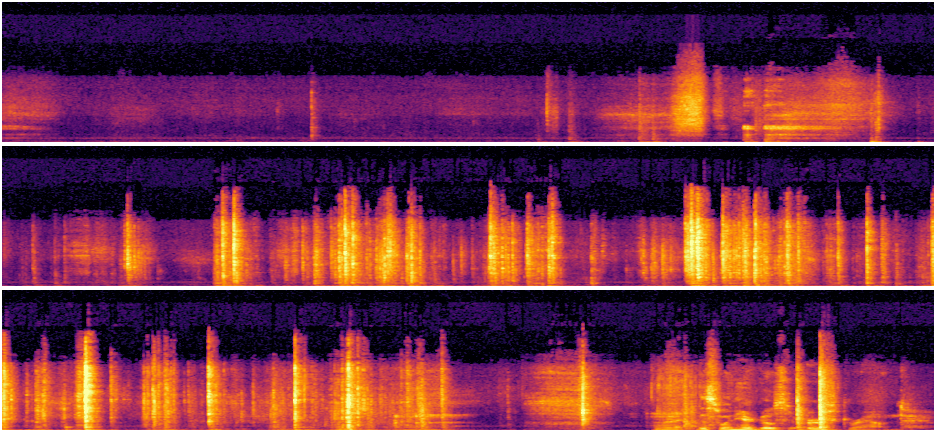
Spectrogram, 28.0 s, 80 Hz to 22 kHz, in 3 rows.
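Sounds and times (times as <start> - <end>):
hardware clicking and rattling: 11.4 - 23.2.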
